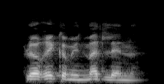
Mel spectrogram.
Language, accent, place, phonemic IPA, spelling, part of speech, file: French, France, Lyon, /plœ.ʁe kɔ.m‿yn mad.lɛn/, pleurer comme une madeleine, verb, LL-Q150 (fra)-pleurer comme une madeleine.wav
- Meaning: to bawl, especially exaggeratedly; to cry one's eyes out; to cry like a baby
